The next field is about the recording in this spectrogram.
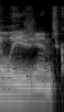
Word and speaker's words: Elysian: Well, how do you pronounce it? Elysian. I always hear it and then Elysian. I never remember. Elysian. Yeah. It's not exactly how you think it is, but I think Elysian's correct.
